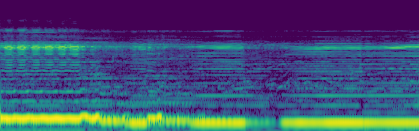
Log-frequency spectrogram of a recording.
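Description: Bulgarian wedding-band music: a clarinet plays a wavering, ornamented melody over sustained low accordion chords. The music dips briefly about four seconds in, then carries on with long held notes.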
